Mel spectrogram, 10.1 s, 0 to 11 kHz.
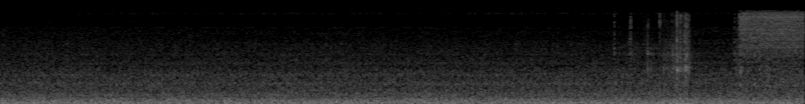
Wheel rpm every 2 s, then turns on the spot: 0, 0, 0, 0, 0.
none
